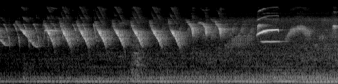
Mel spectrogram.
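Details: Caged canary song played to coax quiet canaries back into singing: a rhythmic series of about nine descending slurred notes, each roughly a third of a second apart, ending with a short pure whistle.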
